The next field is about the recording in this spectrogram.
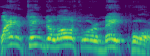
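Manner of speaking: put-on angry old man voice.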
